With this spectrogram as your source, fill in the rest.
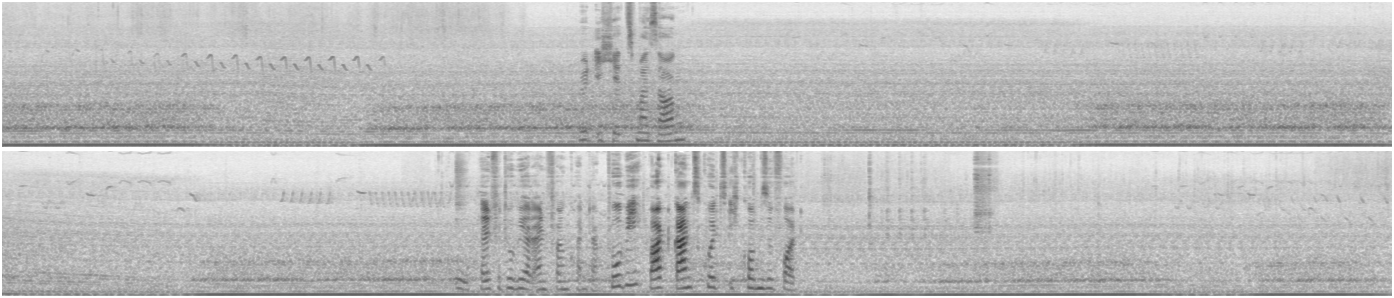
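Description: A tractor engine drones steadily, growing louder and quieter by turns.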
